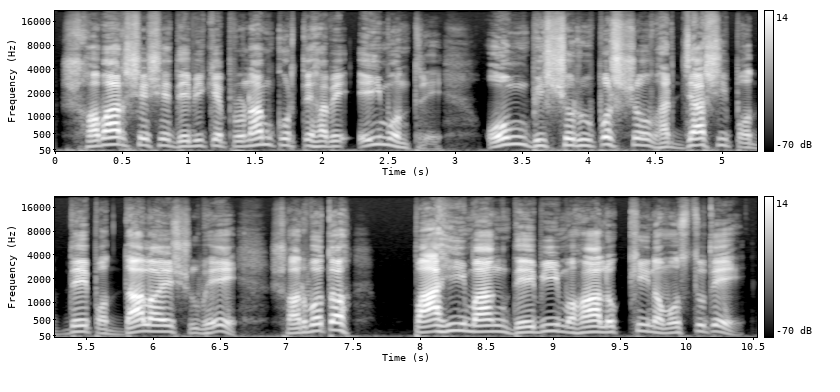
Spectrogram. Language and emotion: Bengali, neutral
